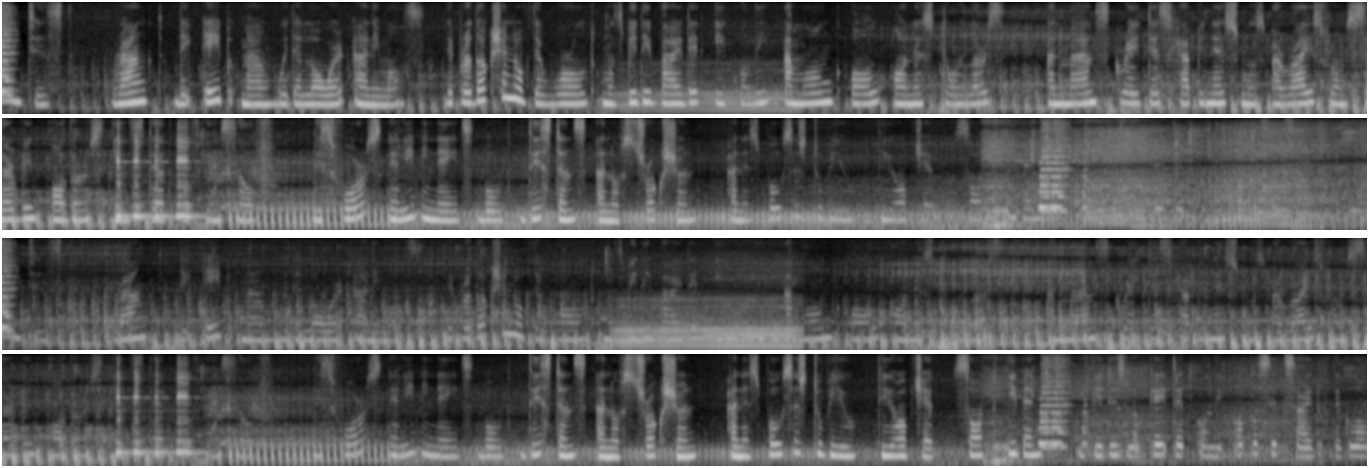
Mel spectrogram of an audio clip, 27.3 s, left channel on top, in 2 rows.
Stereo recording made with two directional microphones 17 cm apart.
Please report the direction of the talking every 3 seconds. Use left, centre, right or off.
left, left, left, left, left, left, centre, right, right.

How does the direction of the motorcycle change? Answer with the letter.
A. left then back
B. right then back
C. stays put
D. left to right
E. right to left
E.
